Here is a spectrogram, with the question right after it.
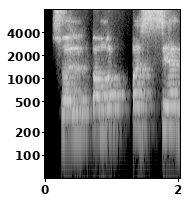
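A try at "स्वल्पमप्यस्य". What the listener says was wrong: Yeah, so remember this mapyasya. You keep mapyasya. Mapyasya. The pa is only half. Swalpa mapyasya. Swalpa mapyasya.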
